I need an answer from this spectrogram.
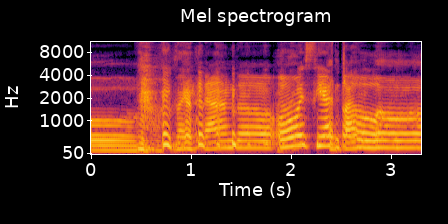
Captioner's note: laughing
